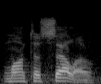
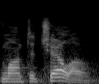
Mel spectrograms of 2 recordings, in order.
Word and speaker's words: Monticello: A lot of people call the name Monticello. Actually, the correct pronunciation is Monticello. Monticello, two French words.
